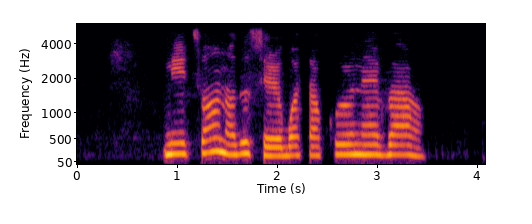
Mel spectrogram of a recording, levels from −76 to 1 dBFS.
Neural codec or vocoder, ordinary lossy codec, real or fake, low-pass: none; Opus, 16 kbps; real; 5.4 kHz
